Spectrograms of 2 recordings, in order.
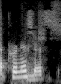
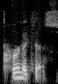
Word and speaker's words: Pernicious: So, Pernicious, I'm saying it right, right? Pernicious. – Yeah, yeah, Pernicious. Pernicious. Definitely. A lot of people say Pernicus. Pernicus. It is Pernicious.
